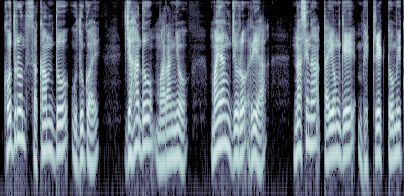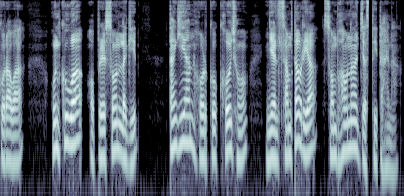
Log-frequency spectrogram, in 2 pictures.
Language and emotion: Santali, neutral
